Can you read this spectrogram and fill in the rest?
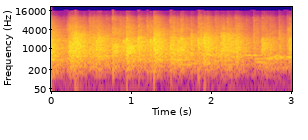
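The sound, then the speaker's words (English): An audience claps steadily during a preacher's sermon for about three seconds, a loud, dense patter of many hands that holds its level throughout before thinning slightly at the end. “I'm giving you two seconds to finish the clapping and then I'm wasting my time.”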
